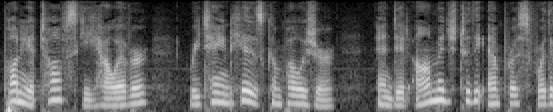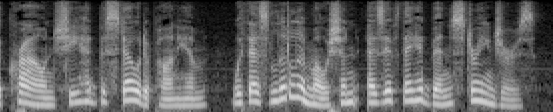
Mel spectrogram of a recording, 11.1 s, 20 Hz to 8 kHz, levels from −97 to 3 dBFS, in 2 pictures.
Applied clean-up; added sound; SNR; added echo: none; none; none; none.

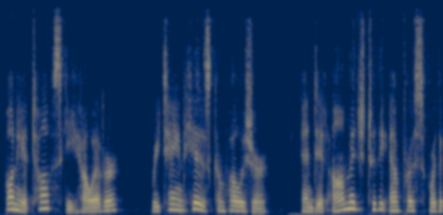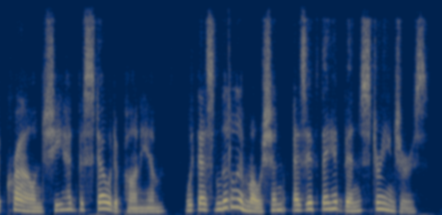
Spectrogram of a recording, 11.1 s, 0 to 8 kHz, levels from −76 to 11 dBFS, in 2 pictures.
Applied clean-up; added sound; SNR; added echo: neural mask model DeepFilterNet 3.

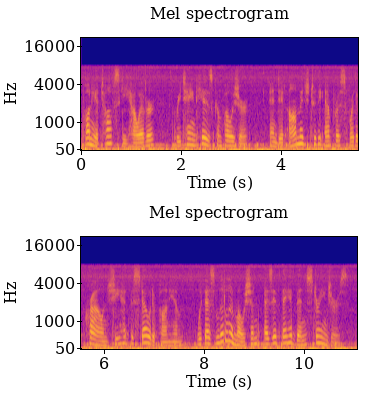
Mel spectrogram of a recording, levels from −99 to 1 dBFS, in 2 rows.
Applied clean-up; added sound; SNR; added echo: none; Fire; 1 dB; none.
